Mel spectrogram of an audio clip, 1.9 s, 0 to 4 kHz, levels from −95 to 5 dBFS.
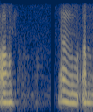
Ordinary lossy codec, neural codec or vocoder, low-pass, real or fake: none; none; 3.6 kHz; real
